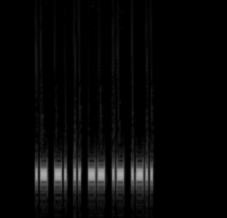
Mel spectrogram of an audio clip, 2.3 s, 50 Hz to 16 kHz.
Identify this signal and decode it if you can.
Morse code, heard as a keyed tone, about 53 wpm, 700 Hz. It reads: ANIMAL
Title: Sentences from Top 1000 Words - Review Part 1 - New Word Drill - 50wpm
